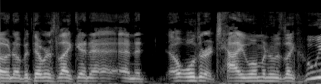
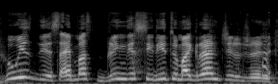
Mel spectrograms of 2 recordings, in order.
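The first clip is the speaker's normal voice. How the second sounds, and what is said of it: Put-on Russian-Italian accent. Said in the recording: “why was she speaking with a Russian accent? ... Russian-Italian.”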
